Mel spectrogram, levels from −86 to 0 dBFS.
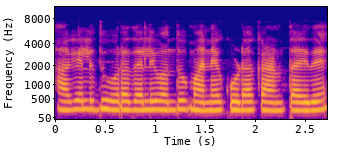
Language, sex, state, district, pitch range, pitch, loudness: Kannada, female, Karnataka, Bidar, 205-215 Hz, 210 Hz, -14 LUFS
